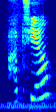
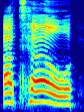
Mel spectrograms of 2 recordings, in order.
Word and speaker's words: Atel: Atiel? It's been so long. And his name isn't Atiel, it's Atel. It's Atel. It's Atel, but Alara's voice actor pronounced it wrong, so now even I'm calling him Atiel.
